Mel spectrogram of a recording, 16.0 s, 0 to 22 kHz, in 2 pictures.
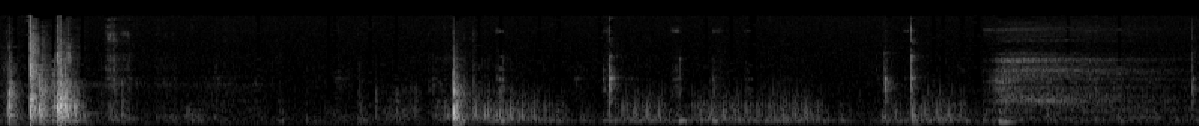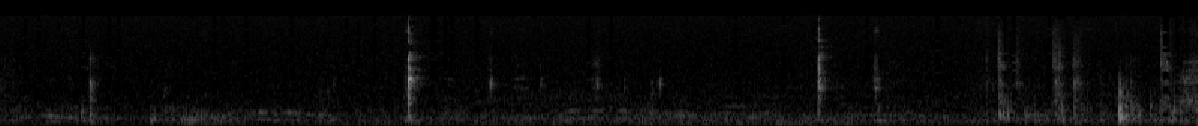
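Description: Scattered sharp metallic clicks and knocks of parts being handled and fitted on the bare aluminium crankcase and gear shafts of a Minarelli AM6 engine, with a brief rustle about seven seconds in.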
